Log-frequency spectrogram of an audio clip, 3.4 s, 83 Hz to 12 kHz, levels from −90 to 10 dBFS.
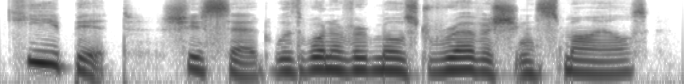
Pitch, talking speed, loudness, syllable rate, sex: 185 Hz, 195 wpm, -20 LUFS, 4.8 syllables/s, female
